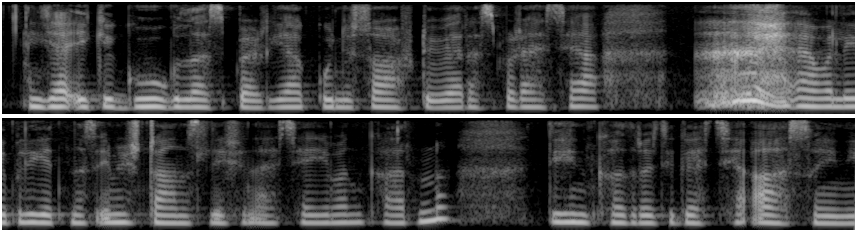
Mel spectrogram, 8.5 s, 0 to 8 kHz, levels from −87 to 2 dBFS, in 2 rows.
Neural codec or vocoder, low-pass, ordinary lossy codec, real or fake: none; 7.2 kHz; none; real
